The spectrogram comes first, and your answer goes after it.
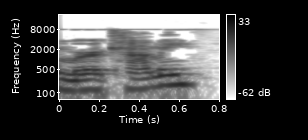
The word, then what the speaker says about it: Murakami: Is that how you pronounce the name, Murakami?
